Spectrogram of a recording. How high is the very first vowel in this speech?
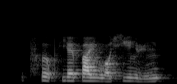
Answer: mid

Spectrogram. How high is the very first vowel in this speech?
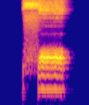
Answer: mid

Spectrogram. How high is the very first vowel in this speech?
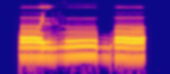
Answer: mid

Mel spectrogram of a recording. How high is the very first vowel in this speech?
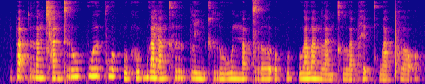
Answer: low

